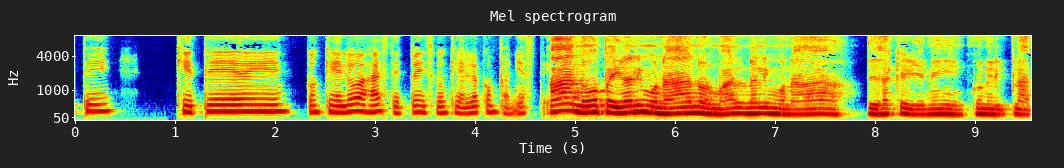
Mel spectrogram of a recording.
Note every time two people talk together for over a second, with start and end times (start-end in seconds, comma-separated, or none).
none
